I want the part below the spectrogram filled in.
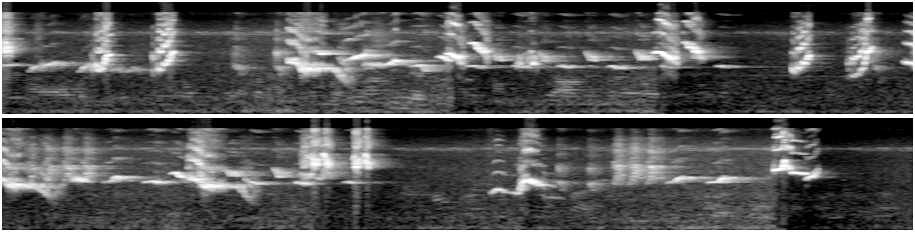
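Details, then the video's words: Oriental magpie-robin, semi-cililin type, singing with its tail fanned. Energetic phrases of crisp clicks, looping whistles and rasping notes repeat with short gaps, keeping up a lively, varied stream. "Kacer langsung NEMBAK NGOBRA BUKA EKOR || KACER SEMI CILILIN"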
